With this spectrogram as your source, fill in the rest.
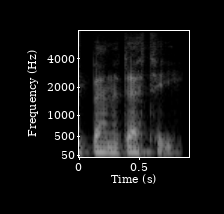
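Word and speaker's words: Benardete: learned a lot such as how to accurately pronounce benedetti jose benedetti thanks dr malpass what's more i've paid a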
